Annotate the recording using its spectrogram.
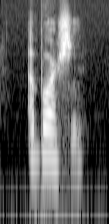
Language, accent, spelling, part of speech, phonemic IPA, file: English, US, abortion, noun, /əˈbɔɹ.ʃn̩/, En-us-abortion.ogg
- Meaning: The expulsion from the womb of a foetus or embryo before it is fully developed, with loss of the foetus.: 1. A spontaneous abortion; a miscarriage 2. An induced abortion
